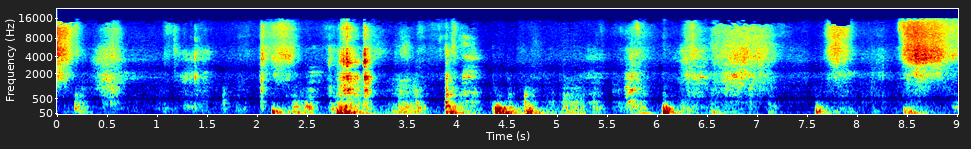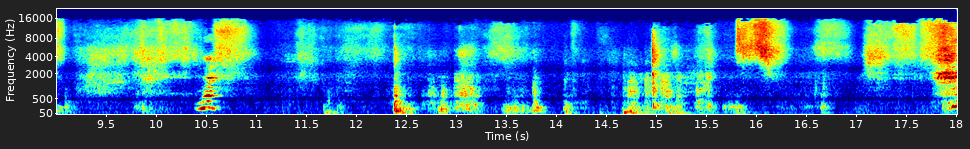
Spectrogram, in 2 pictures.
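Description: A body thudding and sliding on a bare wooden floor, with the rustle of a heavy cotton judo gi, during a ground mobility drill: the legs are thrown from side to side and the body rolls over the shoulders. The dull knocks come in irregular clusters.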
